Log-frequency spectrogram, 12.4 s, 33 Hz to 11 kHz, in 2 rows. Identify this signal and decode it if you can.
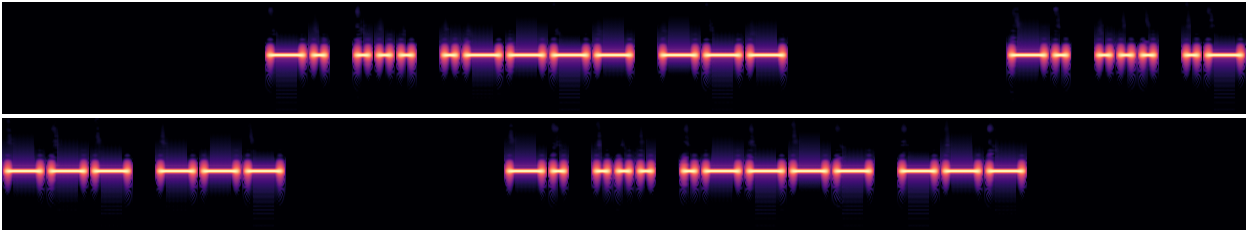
Morse code, heard as a keyed tone, about 22 wpm, 700 Hz. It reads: NS1O NS1O NS1O
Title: USA Call Signs - 4 Characters - Repeated 3x - 22wpm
